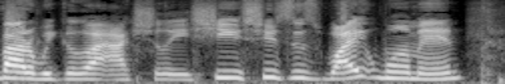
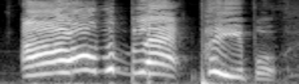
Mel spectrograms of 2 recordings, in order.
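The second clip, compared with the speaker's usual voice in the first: put-on country accent, higher and louder; 11 semitones higher, 8 dB louder than usual. Retelling what a principal said to people leaving a graduation: imitating a country accent. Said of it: "that's exactly how she said it".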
